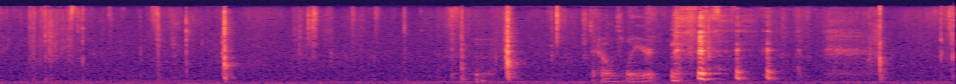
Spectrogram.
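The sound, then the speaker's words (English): A deck of cards being shuffled, a soft papery riffling with scattered sharp flicks and taps, growing busier toward the end; a faint low hum sits underneath. “So I'm just shuffling them because I haven't used them in a while.”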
